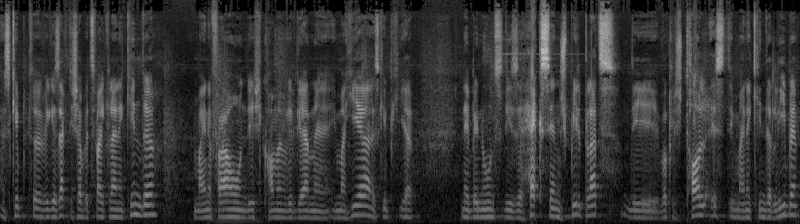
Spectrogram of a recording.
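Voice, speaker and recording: A man with an Italian accent, medium pitch and fairly even intonation, at a fairly slow pace. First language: Italian (speaking German). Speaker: bakery and restaurant owner. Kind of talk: casual interview. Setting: in a restaurant. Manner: halting. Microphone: muffled by face mask.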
